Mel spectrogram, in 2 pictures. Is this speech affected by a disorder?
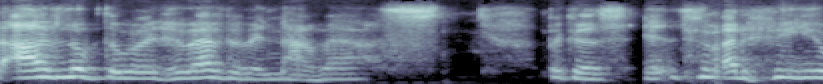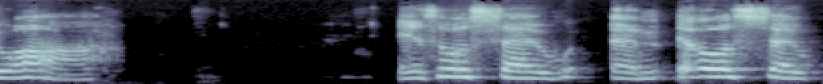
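Yes: Down syndrome; congenital.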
